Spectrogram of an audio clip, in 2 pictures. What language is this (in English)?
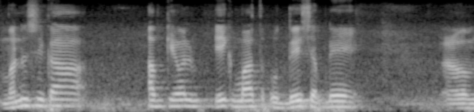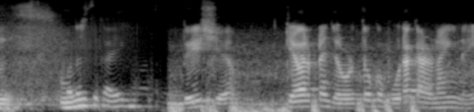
Hindi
